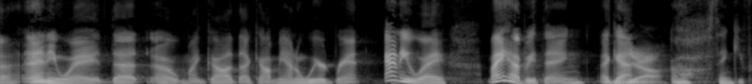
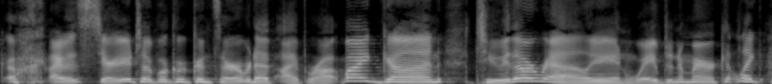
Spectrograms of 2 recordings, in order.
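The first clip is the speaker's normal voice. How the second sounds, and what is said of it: Sarcastic mocking tone. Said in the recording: “didn't you hear the sarcasm in my voice?”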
